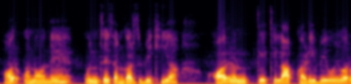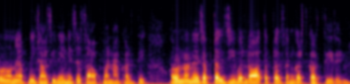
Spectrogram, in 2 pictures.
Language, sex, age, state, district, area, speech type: Hindi, female, 18-30, Madhya Pradesh, Hoshangabad, urban, spontaneous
